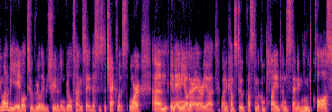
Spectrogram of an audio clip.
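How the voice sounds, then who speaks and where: Speaking at a very fast pace, a man with a German accent keeps a fairly even intonation. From Germany. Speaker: software company representative. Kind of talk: webinar presentation. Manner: halting, many fillers.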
